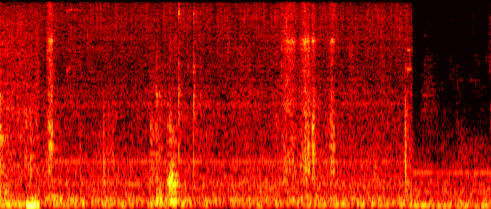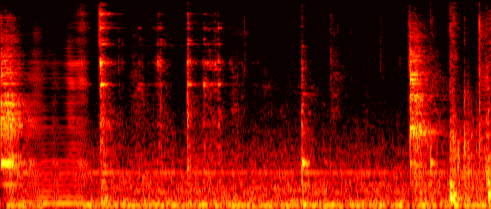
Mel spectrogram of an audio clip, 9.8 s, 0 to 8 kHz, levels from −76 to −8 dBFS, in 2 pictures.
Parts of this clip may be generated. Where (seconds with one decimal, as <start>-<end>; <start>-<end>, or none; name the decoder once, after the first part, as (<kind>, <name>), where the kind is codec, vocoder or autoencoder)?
5.2-5.8 (vocoder, WaveNeXt)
